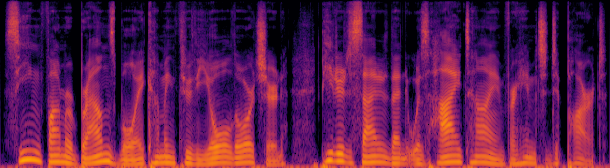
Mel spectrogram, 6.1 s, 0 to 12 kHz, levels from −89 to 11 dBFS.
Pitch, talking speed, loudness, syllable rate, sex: 110 Hz, 195 wpm, -19 LUFS, 4.8 syllables/s, male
